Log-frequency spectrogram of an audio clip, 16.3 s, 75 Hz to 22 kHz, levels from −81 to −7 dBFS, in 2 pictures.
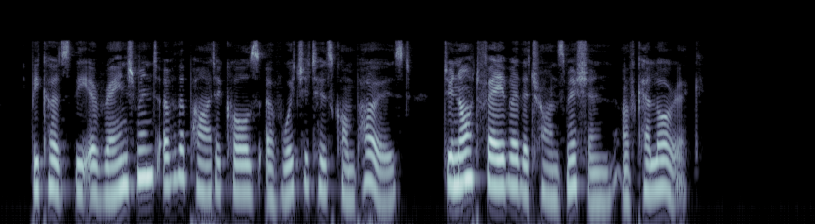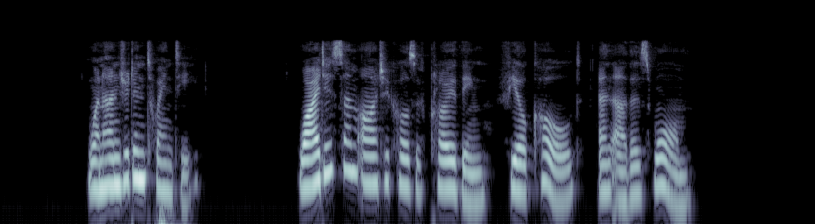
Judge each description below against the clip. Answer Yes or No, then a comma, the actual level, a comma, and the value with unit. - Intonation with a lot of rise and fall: No, average, 3.9 semitones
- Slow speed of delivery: Yes, slow, 115 wpm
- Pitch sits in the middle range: Yes, medium, 180 Hz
